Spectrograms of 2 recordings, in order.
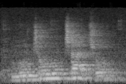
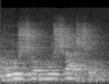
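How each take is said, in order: First: It is said in a Mexico City accent. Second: It is said in a northern Sonora accent. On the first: "un chilango dice" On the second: "un norteño de Sonora que diga"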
